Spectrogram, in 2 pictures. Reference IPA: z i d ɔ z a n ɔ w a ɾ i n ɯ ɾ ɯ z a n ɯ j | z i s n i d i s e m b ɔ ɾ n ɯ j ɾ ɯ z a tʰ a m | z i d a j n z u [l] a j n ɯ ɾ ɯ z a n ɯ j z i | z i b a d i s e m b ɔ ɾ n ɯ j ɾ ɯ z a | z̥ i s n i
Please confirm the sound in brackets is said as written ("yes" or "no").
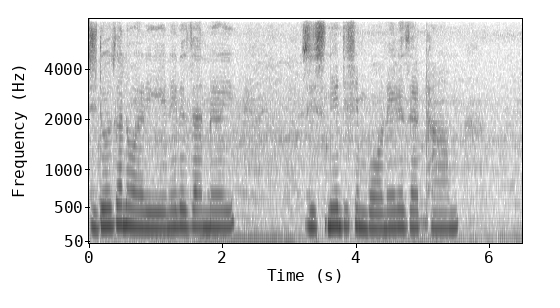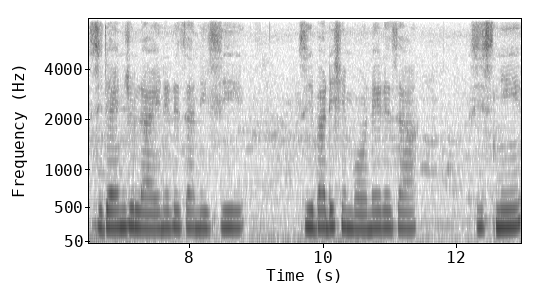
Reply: yes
